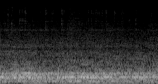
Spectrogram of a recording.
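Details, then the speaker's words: Large laundromat washer with both belts removed from the motor: a steady rolling whir with a faint hum from bad bearings in the drive motor; the drum bearings are fine. "That's the motors. The motor's bearings, when you turn it, I'm sure it's picking up on the mic. The bearings in the actual motor are bad, not the washer."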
